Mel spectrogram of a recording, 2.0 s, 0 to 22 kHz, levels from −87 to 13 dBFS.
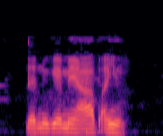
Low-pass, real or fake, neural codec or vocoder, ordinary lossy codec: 7.2 kHz; real; none; MP3, 48 kbps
